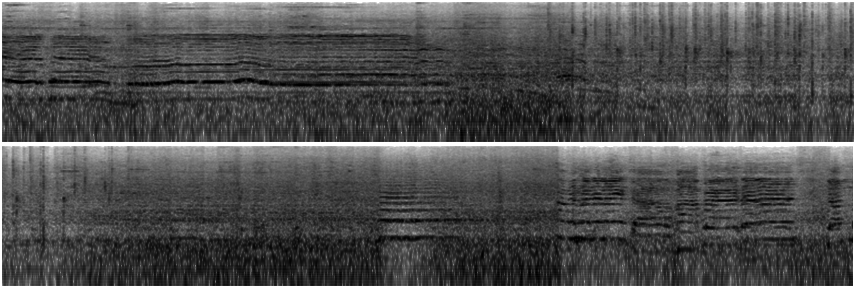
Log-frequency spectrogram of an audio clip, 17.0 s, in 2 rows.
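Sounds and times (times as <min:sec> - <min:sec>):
person singing: 0:00.0 - 0:04.8
locomotive horn: 0:12.1 - 0:14.4.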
